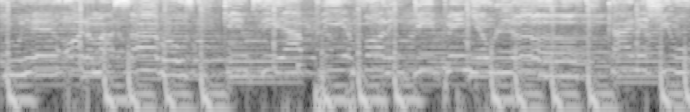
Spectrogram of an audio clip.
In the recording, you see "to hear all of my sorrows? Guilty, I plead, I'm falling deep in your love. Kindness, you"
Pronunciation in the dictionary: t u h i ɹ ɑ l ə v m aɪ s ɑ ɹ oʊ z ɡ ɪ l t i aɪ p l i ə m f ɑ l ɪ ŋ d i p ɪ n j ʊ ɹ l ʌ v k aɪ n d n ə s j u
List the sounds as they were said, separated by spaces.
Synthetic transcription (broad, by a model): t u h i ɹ ɑ l ə v m aɪ s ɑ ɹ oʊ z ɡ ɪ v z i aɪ p l i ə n f ɑ l ɪ ŋ d i p ɪ n j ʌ ɹ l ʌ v k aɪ n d ə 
